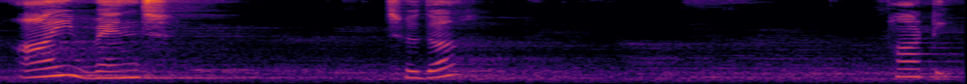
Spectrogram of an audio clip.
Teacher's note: I went to the party. This is normally falling tone. Normally this intonation will be normally on the last word, but it also depends upon which word is more important.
